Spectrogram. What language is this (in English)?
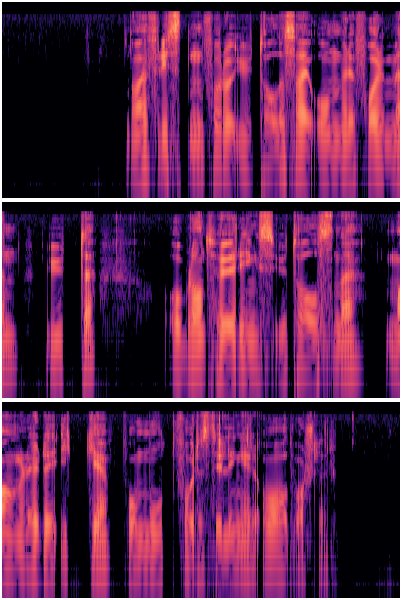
Norwegian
